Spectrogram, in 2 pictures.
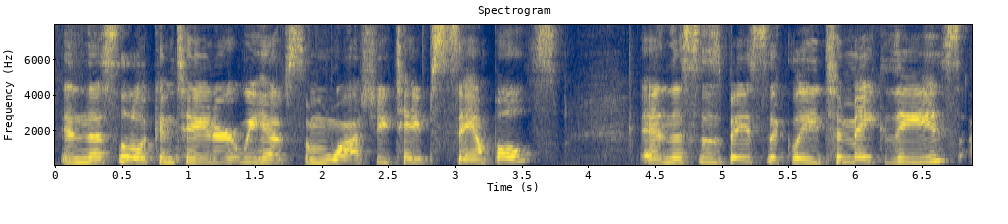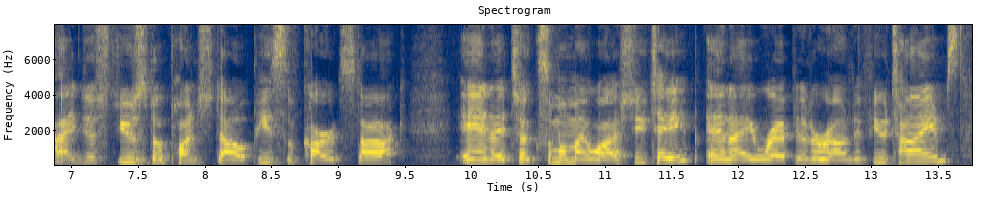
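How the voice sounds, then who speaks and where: A woman with a hoarse, half-lost voice, chatting through a craft tutorial at her table and showing items with plenty of ums and uhs. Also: a little high, fairly even intonation, a little slow, bright, forceful tone. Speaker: craft vlogger. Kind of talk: casual show-and-tell craft tutorial.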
